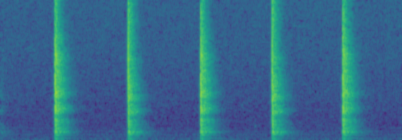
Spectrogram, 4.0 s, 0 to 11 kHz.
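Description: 5A wooden drumsticks striking a drum practice pad in alternating single strokes, right then left, in an even, unhurried rhythm: five taps, each short and sharp, at about one and a half a second. It is a beginner's rebound exercise, each stroke played from the same height to give the same sound.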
